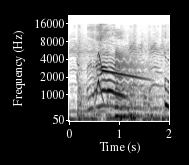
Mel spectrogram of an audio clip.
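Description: A high, squeaky cartoon character vocalisation that glides up and then down about half a second in, over background music with a steady bass.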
